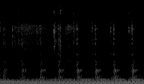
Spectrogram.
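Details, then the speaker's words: Ford dually with ongoing wiring problems: a fast, steady relay ticking of about seven clicks a second over a low hum. The driver-side under-dash footwell light is stuck in strobe mode and won't shut off, and the ticking is draining the battery; pulling the bulb stops it. "but that ticking noise is what's killing the battery. Come to the conclusion. And it is the light underneath the dash, underneath like this by your feet on the driver's side, seems to be the problem."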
